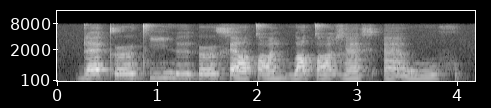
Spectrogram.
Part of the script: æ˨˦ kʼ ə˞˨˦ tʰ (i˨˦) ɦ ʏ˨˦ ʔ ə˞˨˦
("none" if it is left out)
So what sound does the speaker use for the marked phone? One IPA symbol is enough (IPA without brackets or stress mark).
i˨˦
